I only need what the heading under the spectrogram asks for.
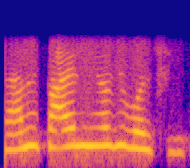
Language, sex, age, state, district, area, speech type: Bengali, female, 18-30, West Bengal, Howrah, urban, conversation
